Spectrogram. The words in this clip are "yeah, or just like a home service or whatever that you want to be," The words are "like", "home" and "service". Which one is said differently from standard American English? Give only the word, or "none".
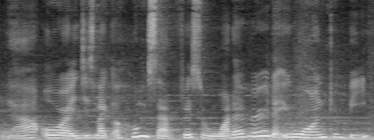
service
